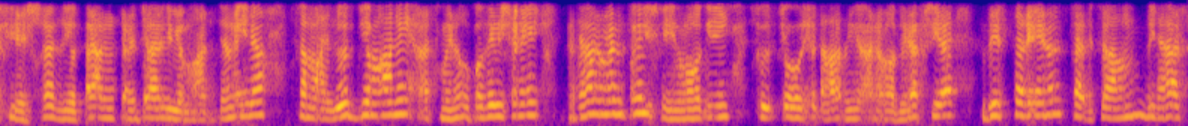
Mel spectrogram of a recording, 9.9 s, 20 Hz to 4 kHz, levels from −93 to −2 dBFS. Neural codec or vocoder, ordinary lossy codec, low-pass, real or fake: codec, 16 kHz, 1 kbps, FreqCodec, smaller model; none; 3.6 kHz; fake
